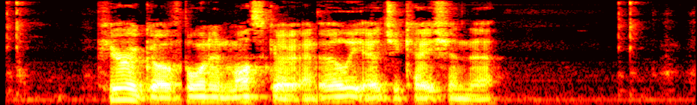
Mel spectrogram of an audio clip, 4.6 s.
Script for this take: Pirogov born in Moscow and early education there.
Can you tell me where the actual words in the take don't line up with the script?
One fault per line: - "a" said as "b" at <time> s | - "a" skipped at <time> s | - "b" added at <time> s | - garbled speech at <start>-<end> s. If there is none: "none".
none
